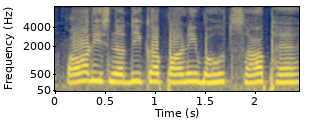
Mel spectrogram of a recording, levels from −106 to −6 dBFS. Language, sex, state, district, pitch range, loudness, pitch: Hindi, male, Jharkhand, Deoghar, 245-265 Hz, -10 LUFS, 255 Hz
